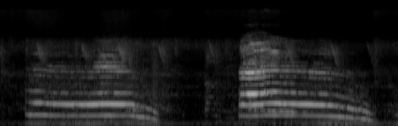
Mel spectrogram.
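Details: Kitchen standoff between two male cats come for food, quarrelling loudly: two long, steady, tonal yowls of about three seconds each, the second louder and bending downward at its end, over a faint low hum.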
